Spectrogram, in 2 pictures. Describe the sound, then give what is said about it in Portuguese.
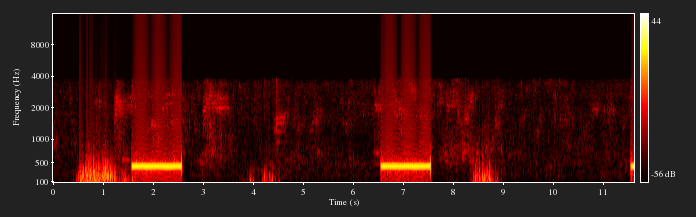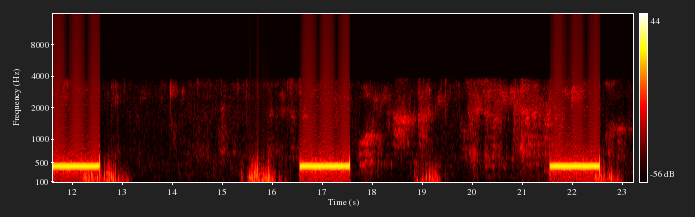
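Phone line tone while calling a mobile number: five steady, evenly spaced beeps, each lasting about a second, with speech filling the gaps between them. “Gente, tô em ligação.”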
